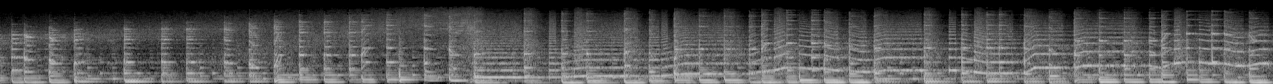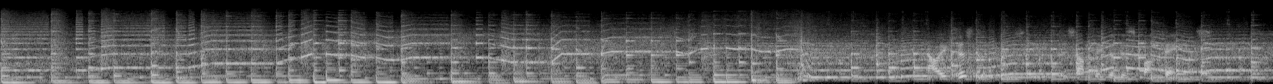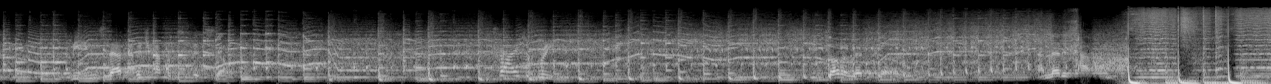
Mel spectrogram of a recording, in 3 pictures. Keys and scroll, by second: 4.1 ctrl+t, 9.6 ctrl+=, 28.0 ctrl+0, 37.0 ctrl+=.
